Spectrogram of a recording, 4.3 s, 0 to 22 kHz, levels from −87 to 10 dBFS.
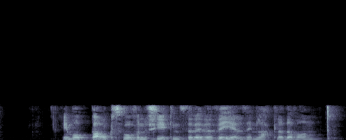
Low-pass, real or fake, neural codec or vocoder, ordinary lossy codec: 5.4 kHz; real; none; MP3, 48 kbps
